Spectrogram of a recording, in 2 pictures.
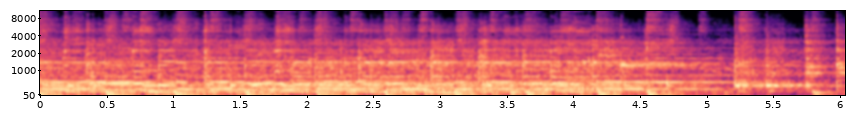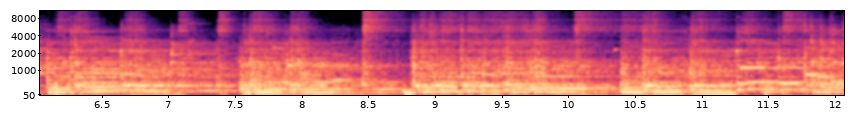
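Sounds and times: drums and percussion: 0.0 - 12.0
live band playing dance music: 0.0 - 12.0.

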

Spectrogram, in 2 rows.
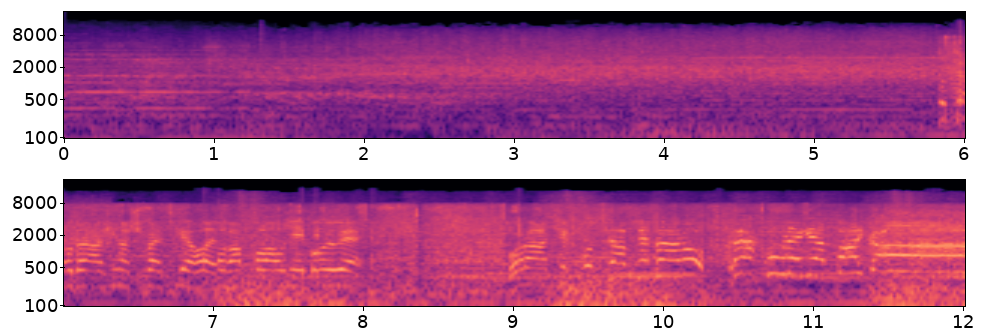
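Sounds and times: stadium crowd cheering and applauding: 0.0 - 12.0.

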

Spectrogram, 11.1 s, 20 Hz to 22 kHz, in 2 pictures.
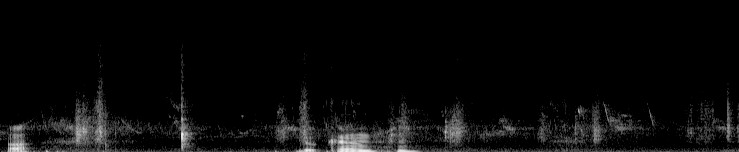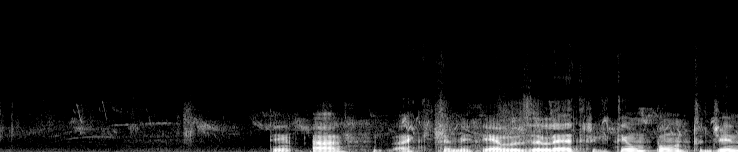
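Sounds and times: faint bird chirps: 0.0 - 11.0
person speaking: 2.2 - 3.3, 7.6 - 11.0.

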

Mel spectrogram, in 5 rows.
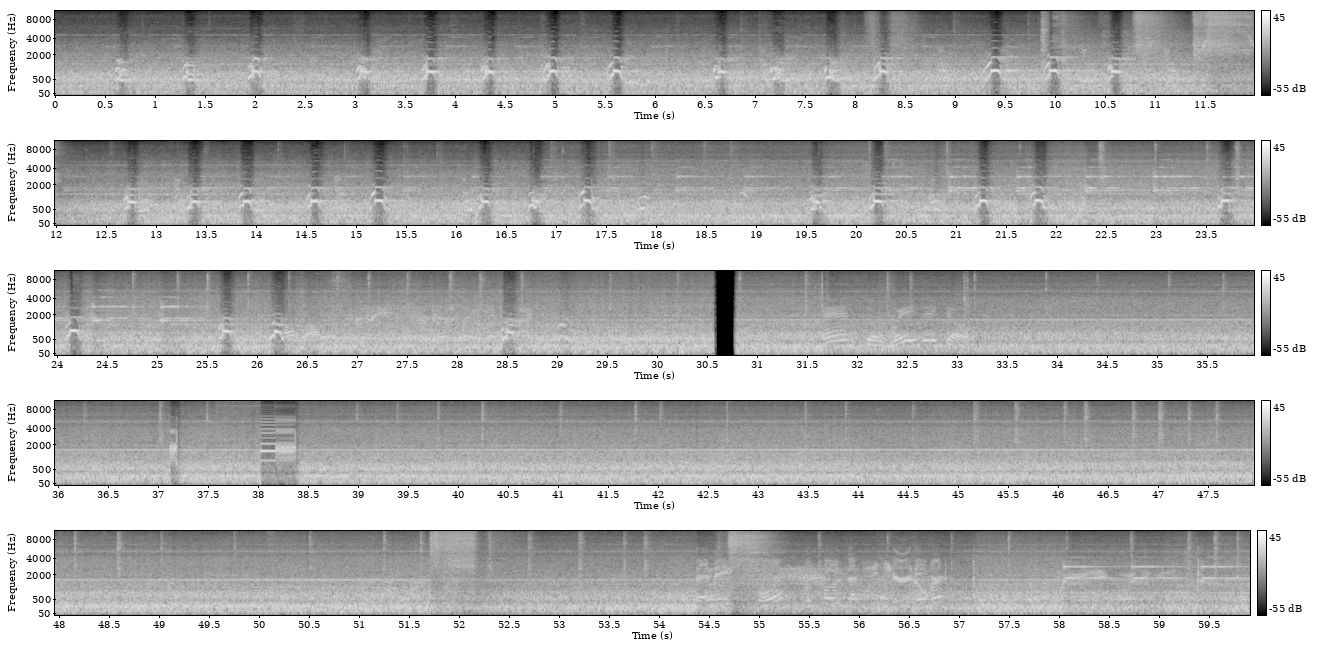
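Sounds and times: diesel locomotive engines rumbling: 0.0 - 59.9
passenger train rolling up: 0.0 - 59.9.

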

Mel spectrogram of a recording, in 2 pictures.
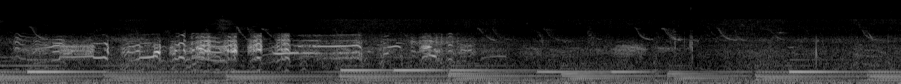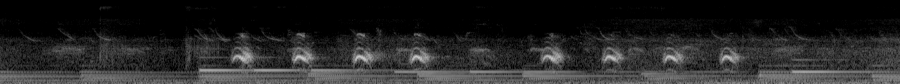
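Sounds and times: crow cawing: 0.0 - 7.1, 9.4 - 16.9
background music with chords: 0.0 - 18.0.

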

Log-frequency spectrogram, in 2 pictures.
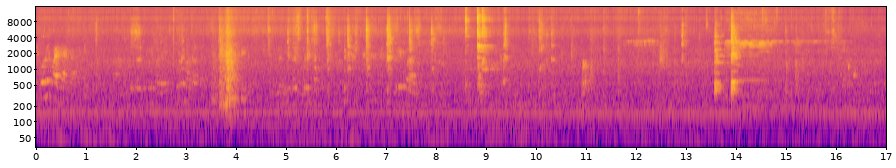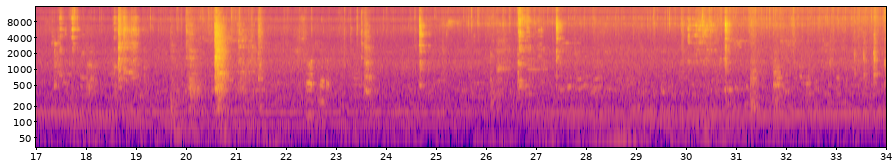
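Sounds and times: utensils clanking on pots: 2.9 - 22.0, 23.2 - 34.0.

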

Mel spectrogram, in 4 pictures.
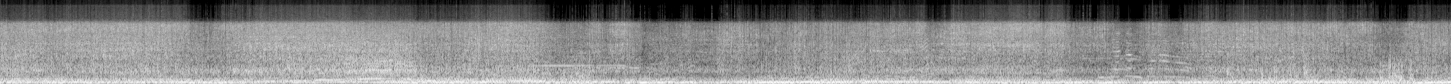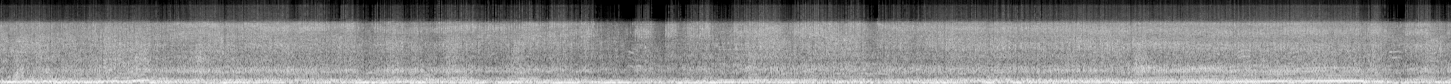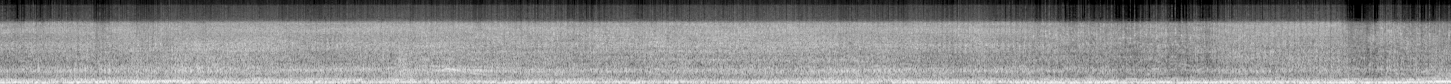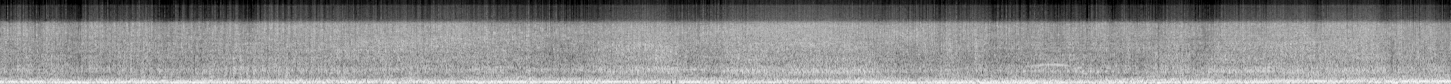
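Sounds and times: car engines revving: 0.0 - 58.0
loud outdoor noise: 0.0 - 58.0.

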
